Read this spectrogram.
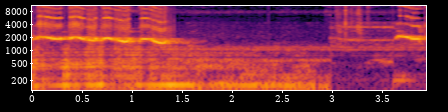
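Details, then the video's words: Morning song of a Chinese hwamei used as a lure: a short burst of clear, wavering whistled notes that stops abruptly, then quiet with a steady hum before a faint whistle returns at the end. "kicau gacorr poksay Mandarin dipagi"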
